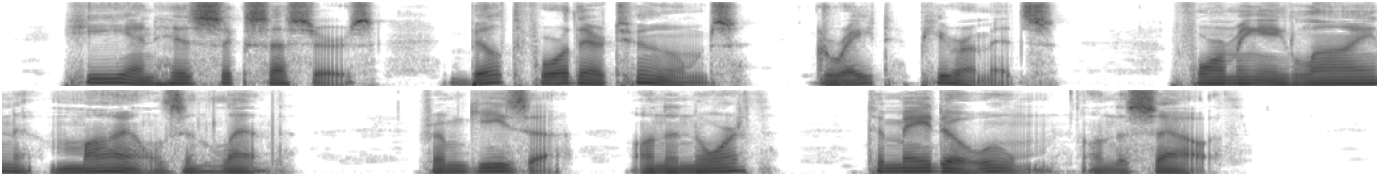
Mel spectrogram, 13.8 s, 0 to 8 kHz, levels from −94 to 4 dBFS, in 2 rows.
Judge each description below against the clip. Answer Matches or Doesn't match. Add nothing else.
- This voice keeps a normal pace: Doesn't match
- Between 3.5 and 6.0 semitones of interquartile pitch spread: Doesn't match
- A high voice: Doesn't match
